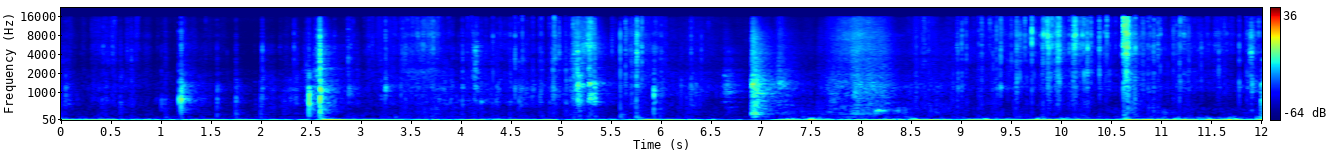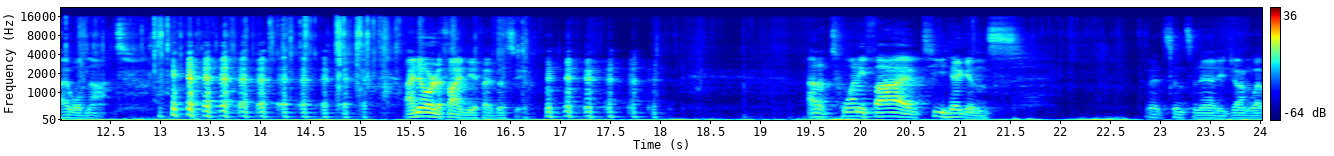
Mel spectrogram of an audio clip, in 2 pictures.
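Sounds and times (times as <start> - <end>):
foil pack crinkling and tearing: 0.0 - 6.5, 8.6 - 16.9
shrink wrap crinkling: 0.0 - 6.6, 8.5 - 17.0, 21.6 - 23.2.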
